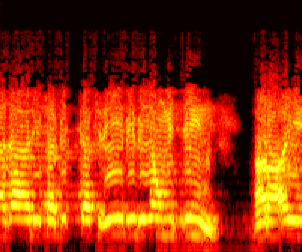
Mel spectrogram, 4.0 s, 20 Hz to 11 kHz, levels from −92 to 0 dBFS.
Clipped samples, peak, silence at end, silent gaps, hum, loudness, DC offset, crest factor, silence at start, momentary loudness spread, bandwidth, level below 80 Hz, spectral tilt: under 0.1%; -2 dBFS; 0 s; none; none; -19 LUFS; under 0.1%; 16 dB; 0 s; 7 LU; 5.4 kHz; -66 dBFS; -7 dB/octave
